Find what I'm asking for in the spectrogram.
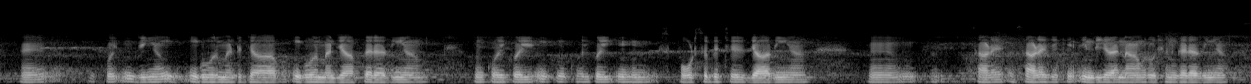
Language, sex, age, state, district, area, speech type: Dogri, male, 30-45, Jammu and Kashmir, Udhampur, urban, spontaneous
